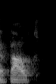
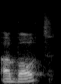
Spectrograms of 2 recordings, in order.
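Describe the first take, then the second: First: It is said in the speaker's everyday pronunciation. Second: It is said with a Canadian Prairie pronunciation. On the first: "I just say about because that's how I've always say it" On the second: "going to like the prairies, it's like more about"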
